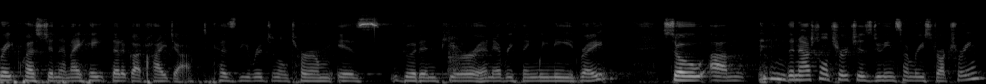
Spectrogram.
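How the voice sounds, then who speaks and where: Heard in a very clean recording with a silent background, the voice has a Canadian accent, a dark, mellow tone and ordinary pitch variation. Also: woman, fairly low pitch for a woman. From Saskatchewan, Canada. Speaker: bishop. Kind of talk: Q&A session with congregations. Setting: church dinner event with audience. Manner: fast; animated.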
